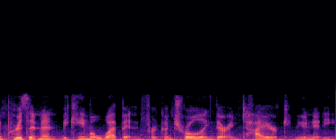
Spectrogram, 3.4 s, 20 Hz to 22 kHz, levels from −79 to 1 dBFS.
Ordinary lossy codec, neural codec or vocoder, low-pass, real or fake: Opus, 64 kbps; vocoder, 22.05 kHz, 80 mel bands, Vocos; 7.2 kHz; fake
